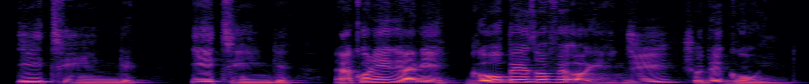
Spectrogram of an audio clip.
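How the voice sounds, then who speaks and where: A man teaching a beginner language lesson, patiently repeating and spelling out each example slowly. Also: mid-range voice. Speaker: English teacher.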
